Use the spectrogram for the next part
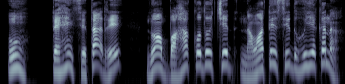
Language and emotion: Santali, surprised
